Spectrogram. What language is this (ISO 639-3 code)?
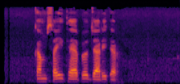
mki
